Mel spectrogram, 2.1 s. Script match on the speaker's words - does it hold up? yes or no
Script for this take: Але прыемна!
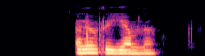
yes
